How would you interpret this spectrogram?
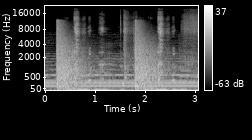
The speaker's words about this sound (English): You shot my ankles!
